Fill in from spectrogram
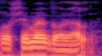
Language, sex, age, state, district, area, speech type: Assamese, male, 60+, Assam, Tinsukia, rural, spontaneous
